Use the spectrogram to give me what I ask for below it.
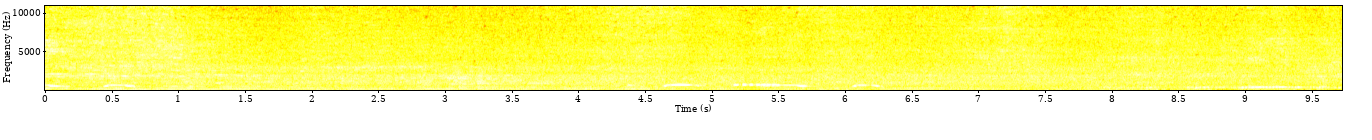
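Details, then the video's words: Sweet, medium-pitched 'khan yon' cooing from a spotted dove with a single 'kuk' note: one clear phrase of soft hollow hoots in the middle, set against a steady low background rumble. "นกเขาใหญ่ เสียงกลาง ขันโยน ช่องไฟสวยๆ"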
